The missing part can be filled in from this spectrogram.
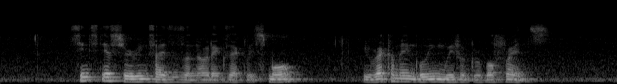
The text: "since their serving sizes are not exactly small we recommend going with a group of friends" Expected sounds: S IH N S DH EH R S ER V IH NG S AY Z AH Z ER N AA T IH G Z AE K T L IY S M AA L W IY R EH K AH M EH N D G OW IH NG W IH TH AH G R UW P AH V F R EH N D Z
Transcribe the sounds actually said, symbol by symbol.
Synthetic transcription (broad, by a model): S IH N S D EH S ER IH NG S AY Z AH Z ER N AA T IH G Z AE K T L IY S M AA L W IY R EH K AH M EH N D G OW IH NG W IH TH AH G R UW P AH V F R EH N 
